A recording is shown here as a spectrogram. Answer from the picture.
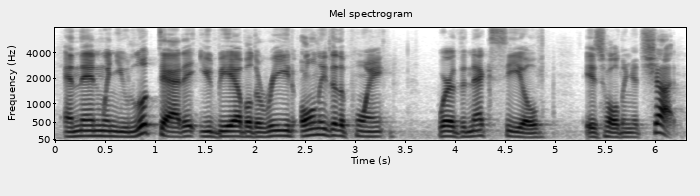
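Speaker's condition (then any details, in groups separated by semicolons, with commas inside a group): No condition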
